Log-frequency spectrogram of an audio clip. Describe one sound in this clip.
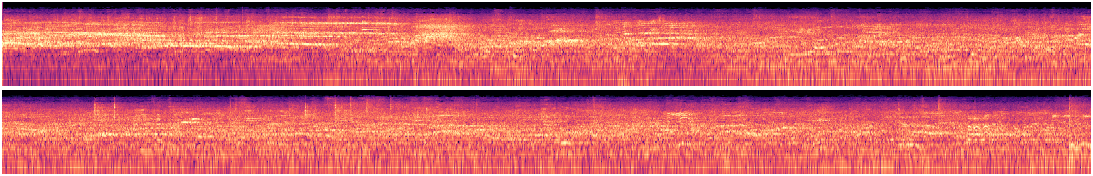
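A marching band plays drums and lyres loudly under a large echoing roof.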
